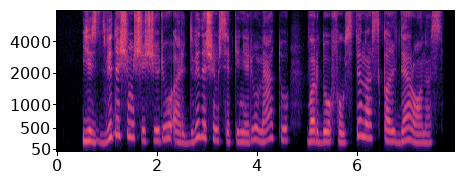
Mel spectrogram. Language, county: Lithuanian, Vilnius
